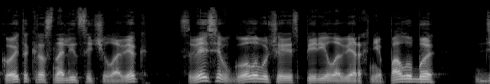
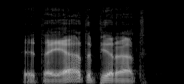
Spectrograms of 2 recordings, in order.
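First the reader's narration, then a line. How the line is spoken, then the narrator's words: Muttering. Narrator (Russian): продолжал бормотать лодочник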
